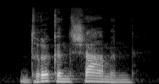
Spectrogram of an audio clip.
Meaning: inflection of samendrukken: 1. plural present indicative 2. plural present subjunctive
- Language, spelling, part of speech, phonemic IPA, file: Dutch, drukken samen, verb, /ˈdrʏkə(n) ˈsamə(n)/, Nl-drukken samen.ogg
